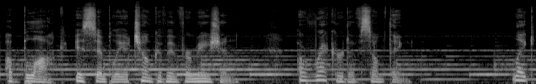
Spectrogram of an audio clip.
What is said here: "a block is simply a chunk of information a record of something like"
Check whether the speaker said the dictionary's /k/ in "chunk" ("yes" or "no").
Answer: yes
